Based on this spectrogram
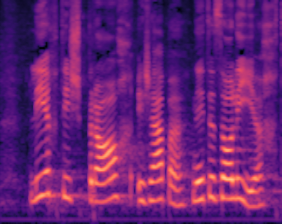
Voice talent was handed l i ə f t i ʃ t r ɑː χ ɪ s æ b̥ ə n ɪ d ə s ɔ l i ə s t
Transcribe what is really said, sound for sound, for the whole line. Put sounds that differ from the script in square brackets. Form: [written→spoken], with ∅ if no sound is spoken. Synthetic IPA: l i ə [f→χ] t i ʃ [t→p] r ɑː χ ɪ [s→ʃ] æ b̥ ə n ɪ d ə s [ɔ→o] l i ə [s→χ] t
